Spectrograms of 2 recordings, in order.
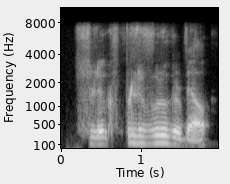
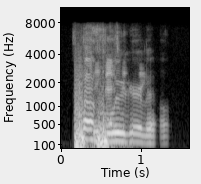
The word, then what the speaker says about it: Pflugerville: But they literally, in this tiny little article, they mention the town of Pflugerville, which is P-F-L-U-G-E-R. Pflugerville. – Pflugerville. – They mention it like 20 times. – Why is there a silent P on your town? Get rid of the P. What the fuck do you need the P for? – See, no, this is not right.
